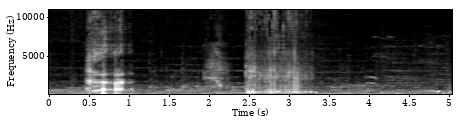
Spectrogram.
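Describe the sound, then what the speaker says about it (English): A video game jetpack fires in a few rough, fart-like sputtering bursts, the first and last lasting under a second each, with a fainter puff between them over a steady low background. "Why does the jetpack sounds like fart?"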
